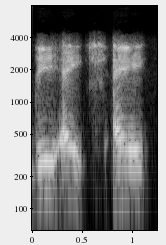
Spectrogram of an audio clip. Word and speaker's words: dharma: google dharma it's not d-h-a-r-m-a it's not like karma but it's dharma d-h-a-r-m-a it's it rhymes with karma but you're saying from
